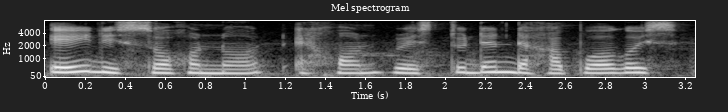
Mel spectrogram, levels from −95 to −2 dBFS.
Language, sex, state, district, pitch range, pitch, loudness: Assamese, female, Assam, Kamrup Metropolitan, 220-250 Hz, 230 Hz, -19 LUFS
